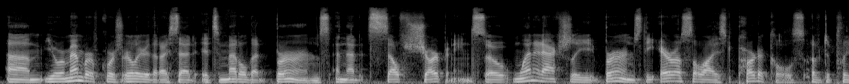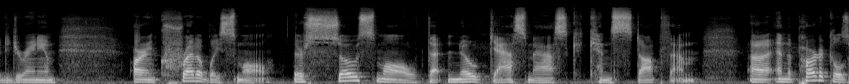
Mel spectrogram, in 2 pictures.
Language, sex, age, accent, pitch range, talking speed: English, male, 30-49, American, 100-120 Hz, 165 wpm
